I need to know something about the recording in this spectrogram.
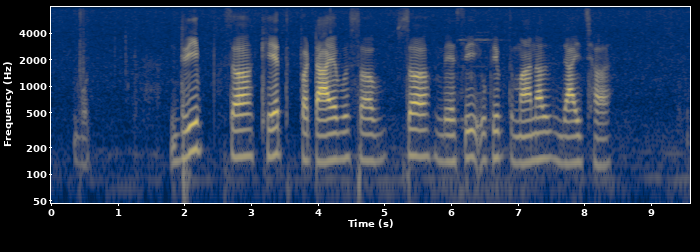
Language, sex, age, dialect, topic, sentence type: Maithili, male, 18-24, Bajjika, agriculture, statement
